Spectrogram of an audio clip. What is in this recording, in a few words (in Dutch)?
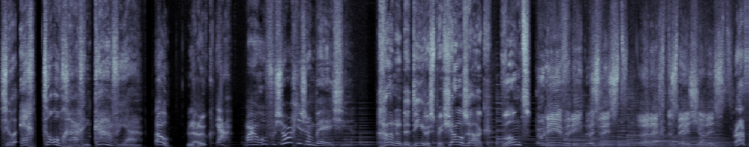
radiospot; kleine knagers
